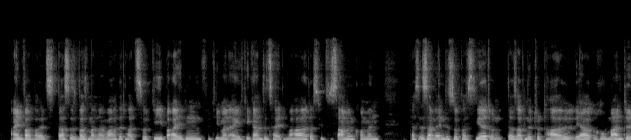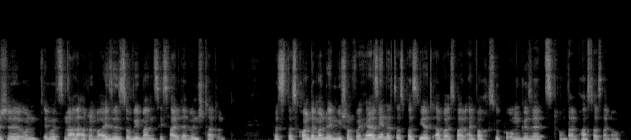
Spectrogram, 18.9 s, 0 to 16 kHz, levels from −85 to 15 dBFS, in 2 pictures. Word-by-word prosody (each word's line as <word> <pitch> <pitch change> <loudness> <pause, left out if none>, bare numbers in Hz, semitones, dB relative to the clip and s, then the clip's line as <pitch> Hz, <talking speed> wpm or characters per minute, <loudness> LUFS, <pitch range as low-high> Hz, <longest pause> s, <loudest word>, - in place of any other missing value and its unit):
Einfach, 140 -1 +3
weil's 135 +1 -1
das 140 +2 +2
ist, 140 -1 -2
was 145 0 +2
man 130 -2 -2
erwartet 130 +3 -1
hat, 125 0 -4
so 135 +2 +1
die 155 +6 +1
beiden, 155 +1 +2
für 145 -1 -16
die 140 -1 -5
man 140 -1 -1
eigentlich 135 -1 -1
die 140 - -5
ganze 140 +2 0
Zeit 135 0 -3
war, 155 -1 +2
dass 140 -3 -3
sie 145 - -9
zusammenkommen, 150 +1 -1 0.4
das 130 0 -5
ist 145 +1 +2
am 140 -2 +5
Ende 135 +1 +2
so 140 +1 0
passiert 145 +4 +3
und 130 -1 -6
das 135 +1 +1
auf 140 0 +1
'ne 140 -2 0
total 140 +1 +1
ja, 135 0 +5
romantische 150 0 +1
und 140 0 -5
emotionale 140 -1 +1
Art - - -1
und 135 -1 -4
Weise, 145 +3 +3
so 140 +1 -1
wie 155 0 +3
man 135 -1 -1
sich's 140 0 -7
halt 130 +1 +1
erwünscht 140 +2 -3
hat. 125 0 -5
Und - - -18 0.7
das 125 0 -2
das 130 -1 -2
konnte 165 +3 +3
man 150 -1 +3
irgendwie 155 -1 +3
schon 140 -3 -4
vorhersehen, 145 +9 +4
dass 170 -1 +1
das 170 0 -4
passiert, 160 0 0
aber 135 -2 +1
es 130 0 -9
war 135 - +2
halt - - -9
einfach 135 0 -3
super 150 -3 -7
umgesetzt 150 0 -4
und 165 -2 -9
dann 130 0 -3
passt 150 +1 -3
das 130 0 -4
halt - - -9
auch. 150 - -13
140 Hz, 225 wpm, -22 LUFS, 135-150 Hz, 0.7 s, am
